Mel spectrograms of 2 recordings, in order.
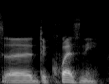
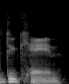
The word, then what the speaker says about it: Duquesne: you might see Hawaii playing some team that's des quiz knee its Duquesne that's how that's pronounced it's very French the Pittsburgh gave me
